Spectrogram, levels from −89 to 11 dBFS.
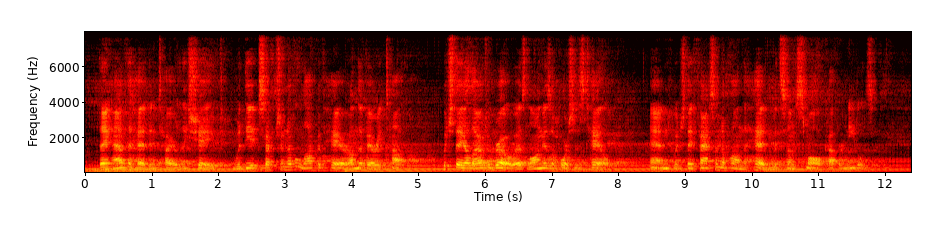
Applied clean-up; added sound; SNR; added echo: none; Growling; 11 dB; reverberation time 2.0 s.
